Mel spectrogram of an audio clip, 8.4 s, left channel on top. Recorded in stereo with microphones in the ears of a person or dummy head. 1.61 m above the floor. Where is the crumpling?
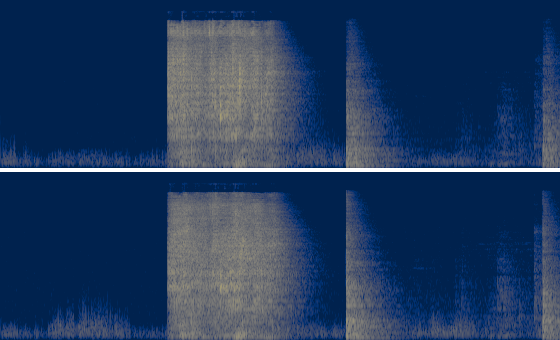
40° left (ahead or behind), 1.5 m.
